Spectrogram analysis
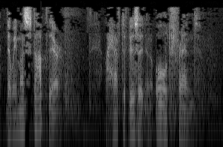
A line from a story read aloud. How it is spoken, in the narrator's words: I said calmly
